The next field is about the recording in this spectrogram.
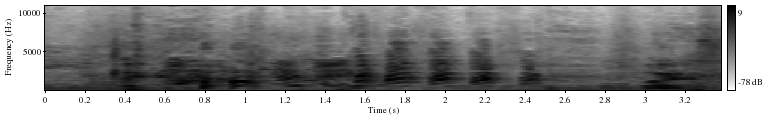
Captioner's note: laughing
